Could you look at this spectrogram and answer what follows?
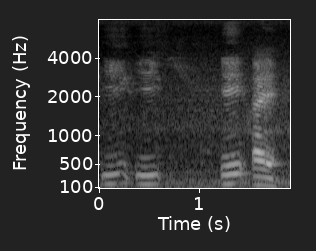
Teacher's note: अग्र स्वर का मतलब जब बोलते समय ई बोलेंगे तो जीभ का जो होता है आगे आगे से टच कराना पड़ता है, ई ए तो जीभ जो होता है वो आगे निकलने की कोशिश करता है, इसलिए हम अग्र स्वर बोलते हैं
